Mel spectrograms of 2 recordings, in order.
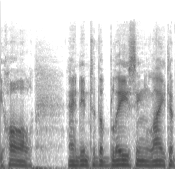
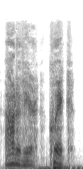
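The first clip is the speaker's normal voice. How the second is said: louder urgent push on quick; 3 semitones higher, 4 dB louder than usual. Acted. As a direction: hurry them out of there. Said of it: "he mumbled".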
